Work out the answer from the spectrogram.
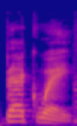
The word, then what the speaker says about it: Bequia: but if you want the incredibly condensed rundown, Bequia. Yes, pronounced Bequia.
